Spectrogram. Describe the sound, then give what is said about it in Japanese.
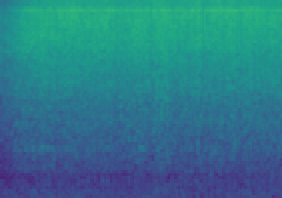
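Steady, loud sizzling of a thick block of meat searing on a hot plate: a dense, even hiss that runs unbroken through the whole stretch, with no talk over it. “今ブロック焼いてるんですけど、ちょっとカットしていきますよ。”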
